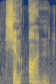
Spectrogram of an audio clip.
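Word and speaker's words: שמעון: a son and she names him simon or in hebrew shim on because she says the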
